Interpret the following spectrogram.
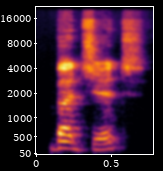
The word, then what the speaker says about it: Budget: the word in English, budget. But in German, it's pronounced the French way. So Jugendherbergen sind budgetfreundliche Unterkünfte. Budget. We've got French in German.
